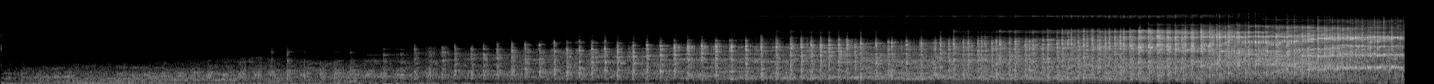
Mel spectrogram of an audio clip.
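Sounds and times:
wheel of fortune spinning: 4.1 - 14.1.

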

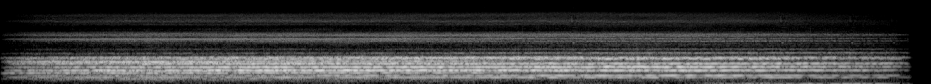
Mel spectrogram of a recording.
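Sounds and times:
gospel music: 0.0 - 9.1.

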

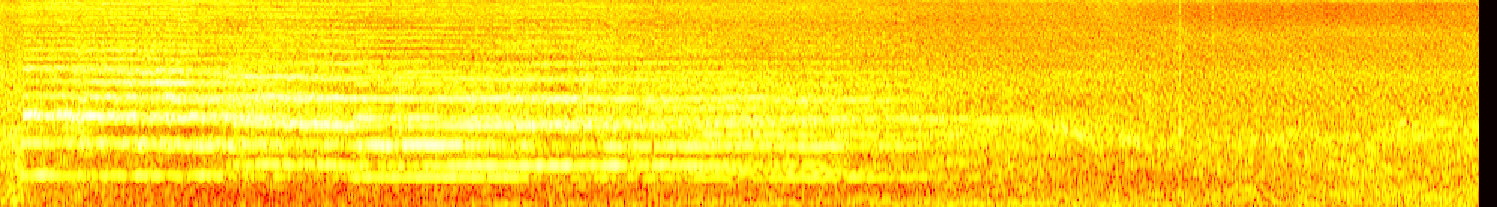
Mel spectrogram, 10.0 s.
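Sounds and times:
chaotic city street: 0.0 - 9.9.

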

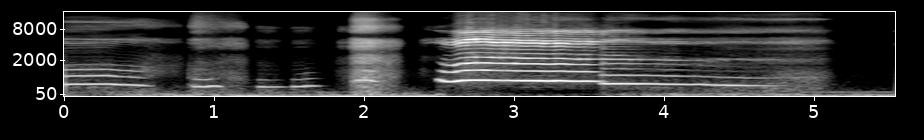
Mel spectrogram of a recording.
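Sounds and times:
little girl grunting: 2.5 - 4.7.

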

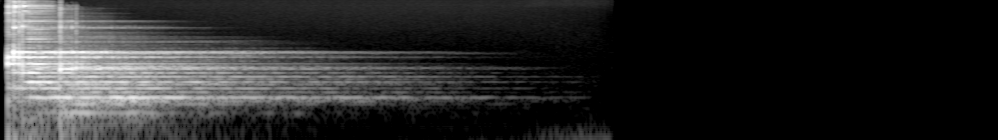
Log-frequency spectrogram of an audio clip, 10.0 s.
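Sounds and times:
mysterious object sound: 0.1 - 3.3.

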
